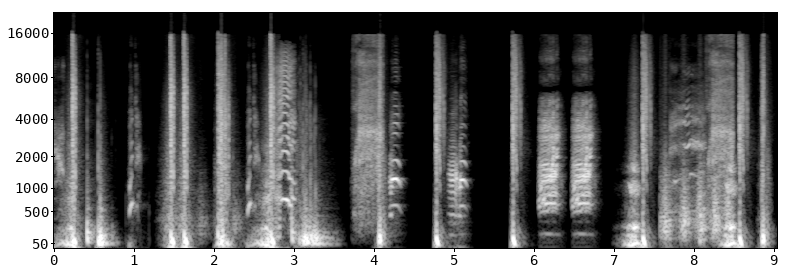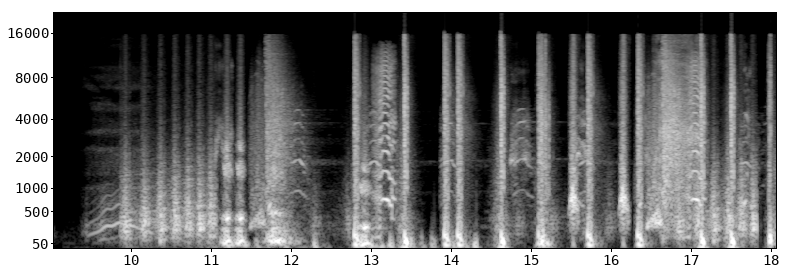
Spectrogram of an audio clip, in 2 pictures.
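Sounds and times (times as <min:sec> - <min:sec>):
cartoon whacks and thuds: 0:00.0 - 0:00.8, 0:01.4 - 0:04.2, 0:05.7 - 0:06.0, 0:12.7 - 0:18.0.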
